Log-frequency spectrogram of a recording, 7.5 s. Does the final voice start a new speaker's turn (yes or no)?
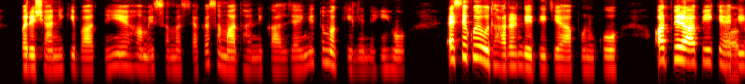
no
